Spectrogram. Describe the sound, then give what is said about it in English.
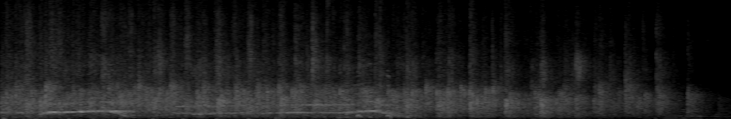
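An audience applauds people as they go back and take their seats, with dense, steady clapping that holds strong for several seconds, then gradually thins and fades out, with a few faint tonal sounds underneath. “Hey, why not give these guys a round of applause as they just go back and take their seats?”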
